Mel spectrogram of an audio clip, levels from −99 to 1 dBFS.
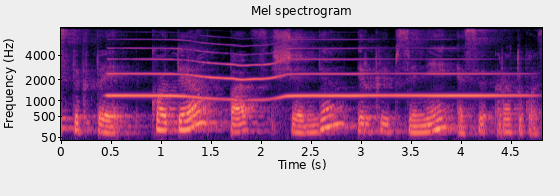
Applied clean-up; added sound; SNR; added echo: none; Wind instrument, woodwind instrument; 2 dB; reverberation time 0.8 s.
